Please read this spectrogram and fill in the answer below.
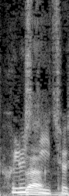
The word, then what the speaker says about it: хлюздить: Хлюздить, да, ударение хлюздить.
